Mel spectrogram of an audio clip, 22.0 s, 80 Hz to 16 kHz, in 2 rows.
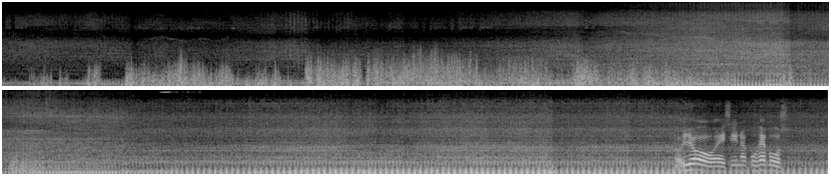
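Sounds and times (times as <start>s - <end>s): atv engine running: 0.0s - 22.0s.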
